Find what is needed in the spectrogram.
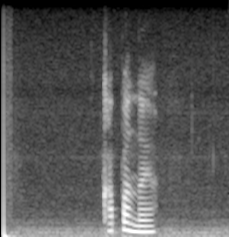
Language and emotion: Russian, neutral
